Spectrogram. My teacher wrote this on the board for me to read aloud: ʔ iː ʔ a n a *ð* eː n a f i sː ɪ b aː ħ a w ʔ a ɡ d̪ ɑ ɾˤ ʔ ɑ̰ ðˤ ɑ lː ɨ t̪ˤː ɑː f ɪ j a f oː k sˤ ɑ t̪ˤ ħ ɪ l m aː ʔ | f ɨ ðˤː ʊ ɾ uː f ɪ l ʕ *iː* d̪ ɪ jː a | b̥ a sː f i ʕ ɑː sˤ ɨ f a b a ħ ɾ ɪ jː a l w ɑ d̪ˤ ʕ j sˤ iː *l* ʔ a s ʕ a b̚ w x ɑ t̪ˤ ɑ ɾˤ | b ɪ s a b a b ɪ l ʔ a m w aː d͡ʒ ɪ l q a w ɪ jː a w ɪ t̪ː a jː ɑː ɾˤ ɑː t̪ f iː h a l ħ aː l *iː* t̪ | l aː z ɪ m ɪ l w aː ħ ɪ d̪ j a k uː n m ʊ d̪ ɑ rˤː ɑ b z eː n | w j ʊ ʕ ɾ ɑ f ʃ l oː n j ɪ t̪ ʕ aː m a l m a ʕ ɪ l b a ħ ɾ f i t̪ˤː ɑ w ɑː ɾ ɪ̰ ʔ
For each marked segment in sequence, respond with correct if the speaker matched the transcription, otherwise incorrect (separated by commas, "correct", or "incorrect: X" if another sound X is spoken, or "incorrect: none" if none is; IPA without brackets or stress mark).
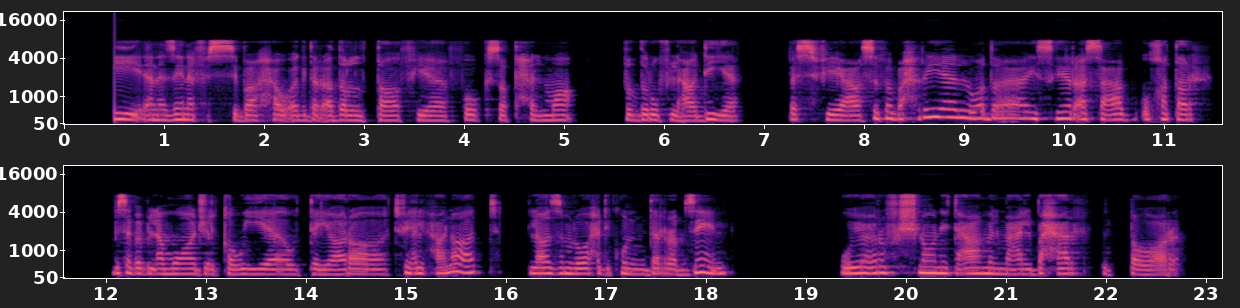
incorrect: z, incorrect: aː, incorrect: ɾ, incorrect: aː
